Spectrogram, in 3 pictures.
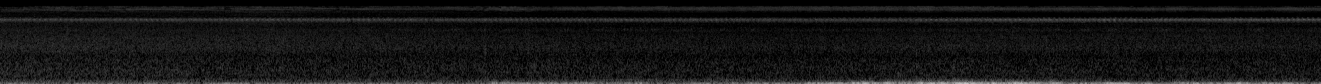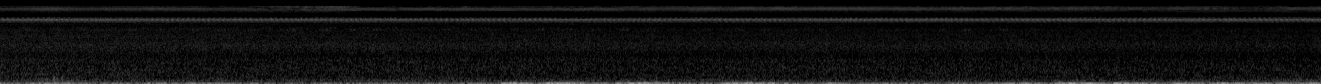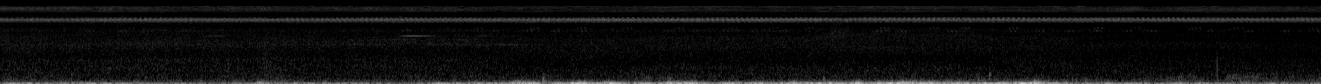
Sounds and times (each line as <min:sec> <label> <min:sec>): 0:00.0 Wind blows through tall grass 0:39.6
0:03.1 Bugs 0:39.6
